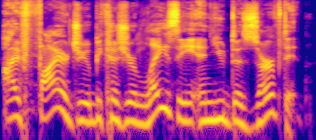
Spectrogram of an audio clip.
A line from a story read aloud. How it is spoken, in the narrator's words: Marcia yells back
